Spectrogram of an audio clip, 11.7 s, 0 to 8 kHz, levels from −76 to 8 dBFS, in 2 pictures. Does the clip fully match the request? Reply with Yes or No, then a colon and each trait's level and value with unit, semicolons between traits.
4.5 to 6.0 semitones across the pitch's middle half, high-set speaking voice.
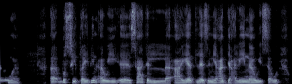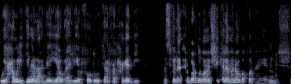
No: average, 4.9 semitones; low, 115 Hz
